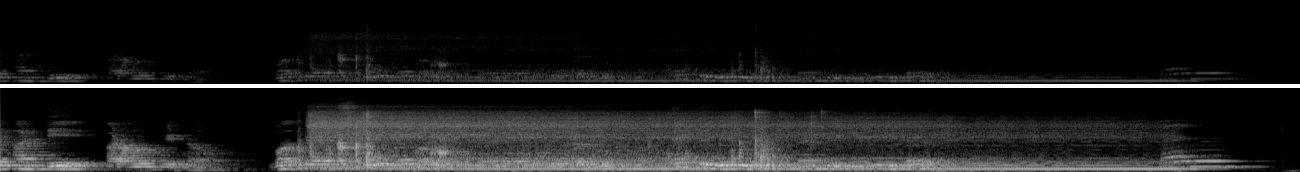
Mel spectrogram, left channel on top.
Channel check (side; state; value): left; quieter; 26.4 dB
